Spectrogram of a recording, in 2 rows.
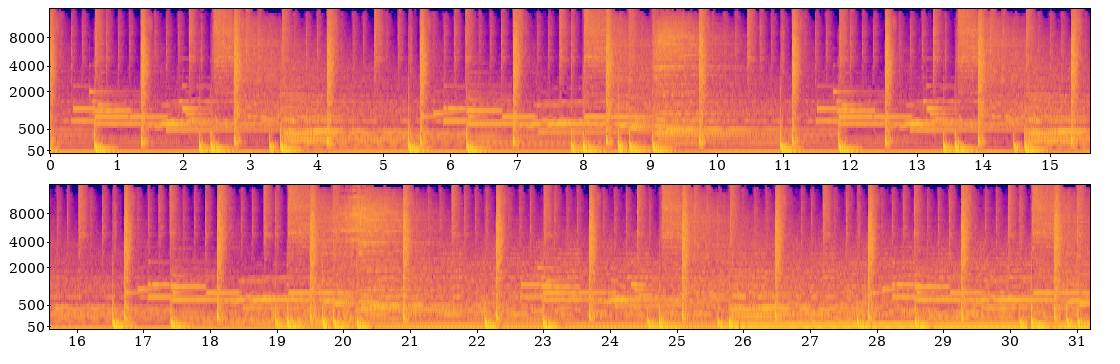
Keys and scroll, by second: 2.0 ctrl+=, 14.8 ctrl+-, 30.2 ctrl+=.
